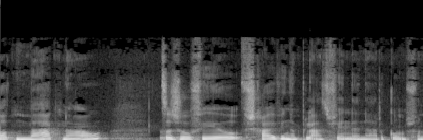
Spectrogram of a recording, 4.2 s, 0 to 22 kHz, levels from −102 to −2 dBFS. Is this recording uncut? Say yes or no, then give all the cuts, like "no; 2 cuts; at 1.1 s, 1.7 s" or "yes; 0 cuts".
no; 2 cuts; at 1.6 s, 2.4 s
